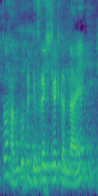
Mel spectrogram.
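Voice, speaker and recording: A man's voice: on the high side, echoey room, big-room sound, background noise. A male Quran reading teacher giving a classroom lesson, patiently coaxing answers from his students with questions.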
